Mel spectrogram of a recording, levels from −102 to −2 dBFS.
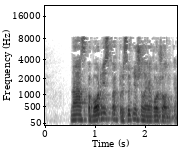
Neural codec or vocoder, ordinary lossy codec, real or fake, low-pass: none; MP3, 32 kbps; real; 10.8 kHz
